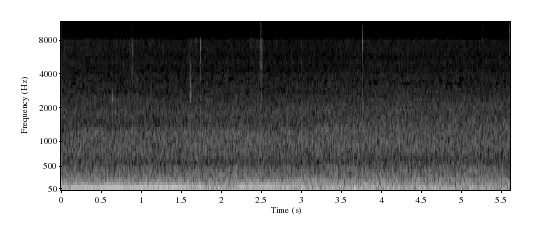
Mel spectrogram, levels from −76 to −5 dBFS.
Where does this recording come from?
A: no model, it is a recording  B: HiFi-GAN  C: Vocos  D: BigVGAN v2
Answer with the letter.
A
